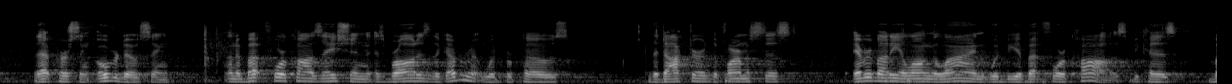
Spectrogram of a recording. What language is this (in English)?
English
